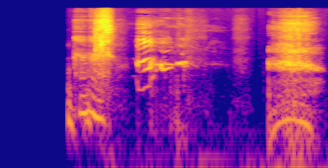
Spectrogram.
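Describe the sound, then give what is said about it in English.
A loud sneeze breaks the silence, preceded by sharp breathy gasps and ending in a forceful burst, with no talking around it. “God bless you.”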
